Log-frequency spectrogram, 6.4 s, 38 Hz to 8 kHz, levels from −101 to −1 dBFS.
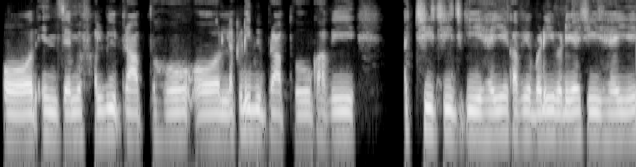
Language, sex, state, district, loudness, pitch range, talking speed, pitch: Hindi, male, Uttar Pradesh, Etah, -18 LUFS, 110-115 Hz, 225 wpm, 115 Hz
